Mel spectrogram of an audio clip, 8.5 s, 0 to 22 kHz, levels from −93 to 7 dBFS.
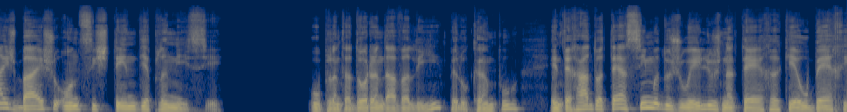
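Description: Nothing here stands out as a technical fault; the audio just rolls along without any glitch worth pointing to.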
